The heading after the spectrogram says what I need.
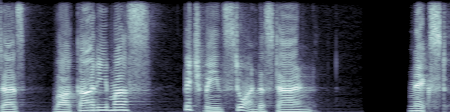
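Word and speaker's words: わかります: the fifth is SU so it will be pronounced as vakarimasu which means to understand next let us see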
